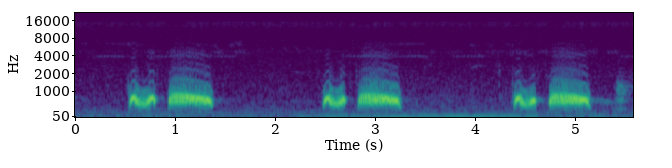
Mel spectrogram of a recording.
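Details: Spotted dove hen's urging call (thúc), aimed at quickly provoking male doves to answer: three evenly spaced low double coos, each a short wavering lead note then a longer smooth hum, otherwise quiet.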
